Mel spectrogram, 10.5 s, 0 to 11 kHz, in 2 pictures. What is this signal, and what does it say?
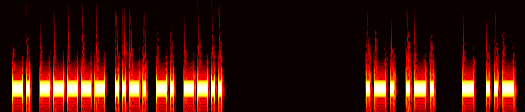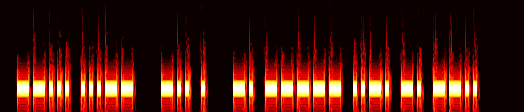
Morse code, heard as a keyed tone, about 35 wpm, 700 Hz. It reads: N0FNZ RR TU 73 DE N0FNZ
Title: Speed-Racing Common QSO Phrases - 30wpm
